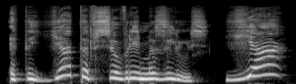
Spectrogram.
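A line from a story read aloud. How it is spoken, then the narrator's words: Shrill squeal. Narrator (Russian): Я взвизгнула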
